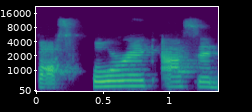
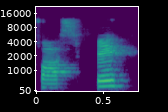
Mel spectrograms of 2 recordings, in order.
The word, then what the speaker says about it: phosphoric acid: And then with phosphorus, we would add an OR, so it's phosphoric acid, not phosphic.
